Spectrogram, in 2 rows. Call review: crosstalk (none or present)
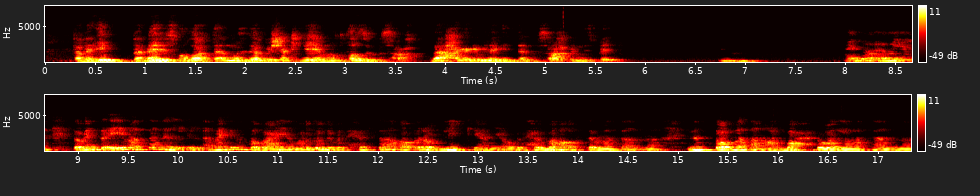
none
